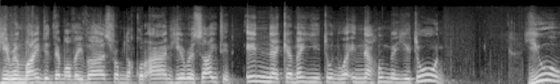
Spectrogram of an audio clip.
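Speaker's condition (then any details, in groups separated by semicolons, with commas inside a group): No condition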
